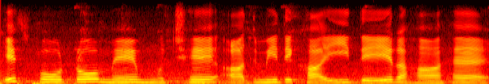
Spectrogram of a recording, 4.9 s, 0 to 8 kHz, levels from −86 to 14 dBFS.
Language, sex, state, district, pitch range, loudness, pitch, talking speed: Hindi, female, Madhya Pradesh, Katni, 195-235 Hz, -17 LUFS, 215 Hz, 110 wpm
